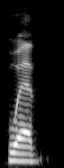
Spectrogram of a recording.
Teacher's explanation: The H is gone.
